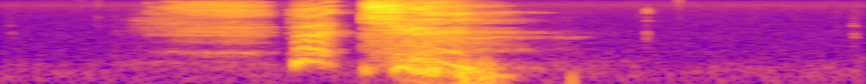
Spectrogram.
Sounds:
Sneeze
